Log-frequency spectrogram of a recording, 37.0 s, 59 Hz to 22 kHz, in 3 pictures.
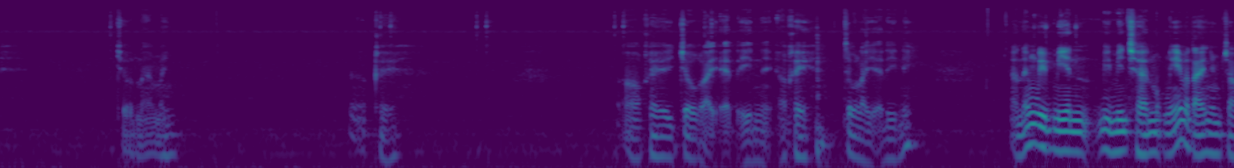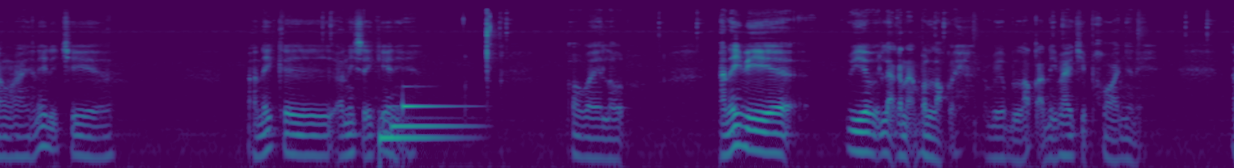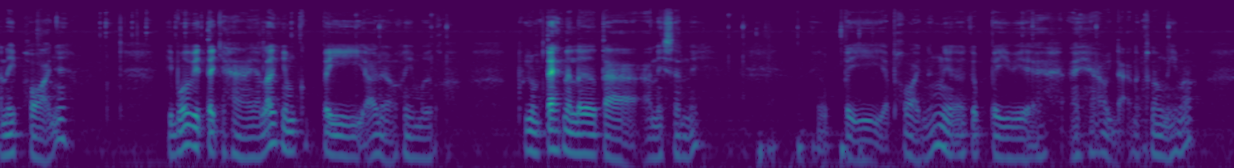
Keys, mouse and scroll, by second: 10.3 middle click, 10.5 middle click, 11.1-12.3 scroll down 2, 25.9 double click, 26.3 double click, 28.1 middle click, 28.9 middle click, 29.1-29.9 scroll down 1, 29.9-31.2 scroll up 2, 31.9 middle click, 32.2-33.9 typing, 33.1 scroll up 1, 35.1 scroll down 1, 35.3 scroll up 1, 35.4 middle click, 36.0 middle click.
